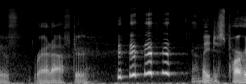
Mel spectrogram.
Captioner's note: laughing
